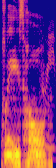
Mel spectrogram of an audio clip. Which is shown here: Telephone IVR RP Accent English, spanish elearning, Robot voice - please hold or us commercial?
Robot voice - please hold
